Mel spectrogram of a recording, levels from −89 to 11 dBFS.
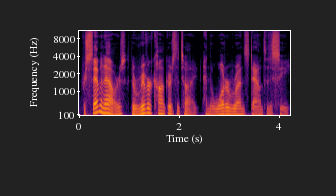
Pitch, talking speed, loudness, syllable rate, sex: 125 Hz, 210 wpm, -19 LUFS, 4.9 syllables/s, male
